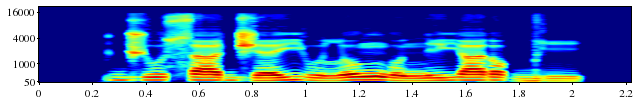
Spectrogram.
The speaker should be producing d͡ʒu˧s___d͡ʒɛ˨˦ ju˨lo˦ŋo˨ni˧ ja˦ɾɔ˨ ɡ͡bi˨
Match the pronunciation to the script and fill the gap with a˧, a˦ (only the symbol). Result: a˧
